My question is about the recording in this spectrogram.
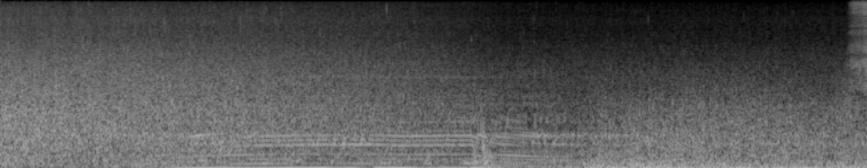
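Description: Sea-surf sound effect washing in and fading, with a steady low hum held from about two to five seconds in. Then an uneven low rumble, like a boat's motor, grows louder toward the end.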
